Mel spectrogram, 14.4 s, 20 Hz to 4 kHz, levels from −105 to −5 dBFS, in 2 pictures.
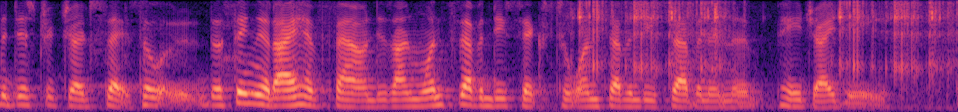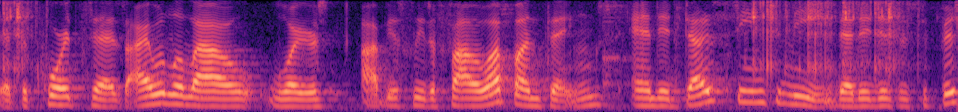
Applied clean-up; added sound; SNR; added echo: none; Coin (dropping) / Glass; 13 dB; none.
